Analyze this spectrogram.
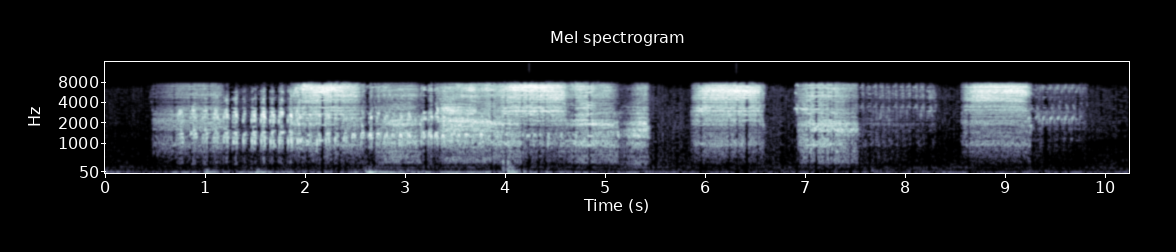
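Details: Barn owl activity at 23:55 on 17 September 2019 as the male brings a mouse: a long run of raspy, pulsing hisses merging into continuous screeching, followed by four separate harsh bursts spaced about a second apart.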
